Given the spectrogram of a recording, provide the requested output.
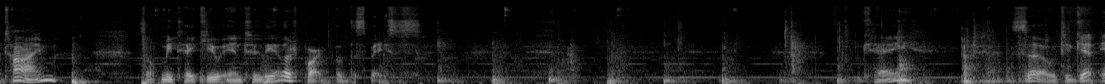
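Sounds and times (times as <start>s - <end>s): footsteps on wooden floor: 0.6s - 11.0s.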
